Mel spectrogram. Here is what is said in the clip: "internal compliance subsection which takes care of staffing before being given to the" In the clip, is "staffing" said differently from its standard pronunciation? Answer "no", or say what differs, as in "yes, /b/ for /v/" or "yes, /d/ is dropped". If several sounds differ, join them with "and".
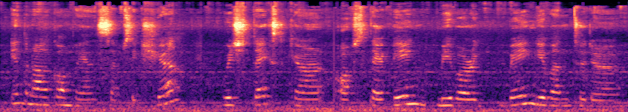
yes, /p/ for /f/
